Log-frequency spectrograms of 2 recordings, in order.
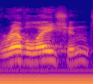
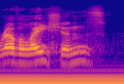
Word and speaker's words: Revelation: your Bibles with me to the book of Revelation, chapter 21. You know, sometimes people mispronounce this book. It's not Revelations. There's only one.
